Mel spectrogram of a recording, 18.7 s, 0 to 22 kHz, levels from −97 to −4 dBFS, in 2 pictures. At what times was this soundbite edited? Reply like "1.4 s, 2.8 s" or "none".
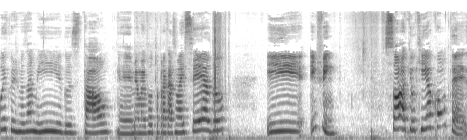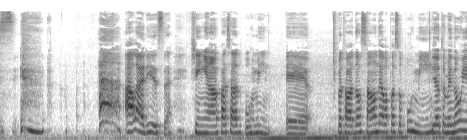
2.2 s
